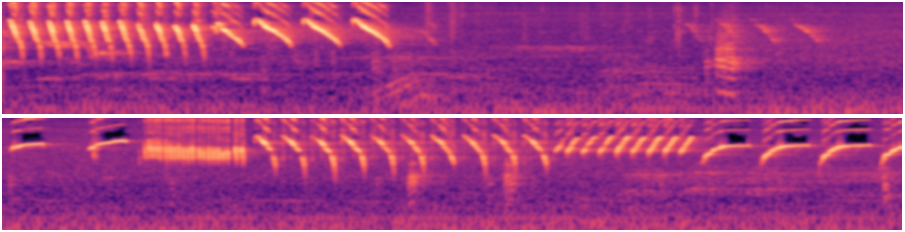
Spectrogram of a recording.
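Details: Canary singing a fast trill and descending whistled notes, a quiet gap, then buzzy phrases and further quick repeated chirps and slurred whistles.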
